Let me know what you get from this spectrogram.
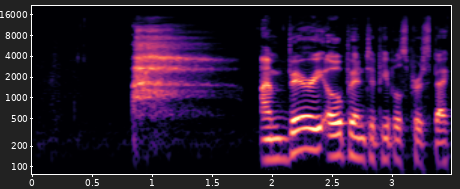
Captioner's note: sighs loudly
